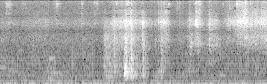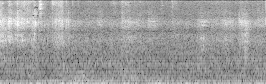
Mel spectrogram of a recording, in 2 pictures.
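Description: Quiet shop room tone: a steady low hum with faint scattered rustles and clicks, and one brief louder rustle about a second and a half in.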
